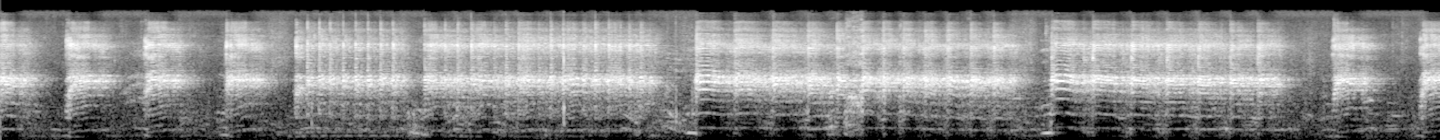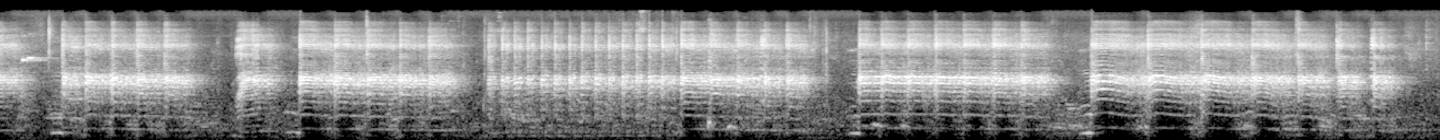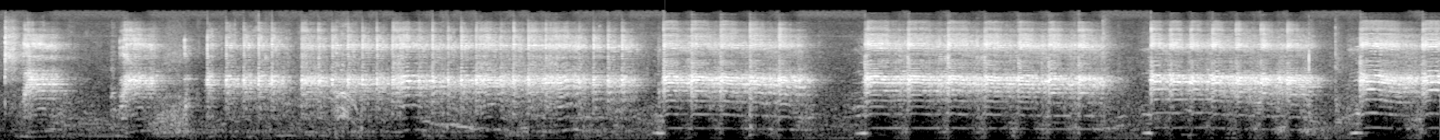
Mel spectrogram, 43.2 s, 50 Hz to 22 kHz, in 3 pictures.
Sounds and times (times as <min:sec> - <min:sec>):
Quack: 0:00.0 - 0:43.2.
